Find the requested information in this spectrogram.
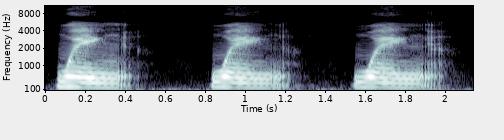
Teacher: you kind of blocking your throat with the back of your tongue, bringing it up to the upper palate, and the air comes up through the nose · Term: NG sound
